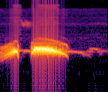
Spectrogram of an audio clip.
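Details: Single spotted dove phrase from a lure recording for stirring new captives and training decoys: a short swelling note, a tiny gap, then a long throbbing coo that fades into a faint hum.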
